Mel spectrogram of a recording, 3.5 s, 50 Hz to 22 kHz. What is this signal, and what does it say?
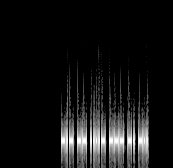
Morse code, heard as a keyed tone, about 44 wpm, 700 Hz. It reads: KM4OND
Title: USA Call Signs - 6 Characters - 2x Character Spacing - 45wpm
